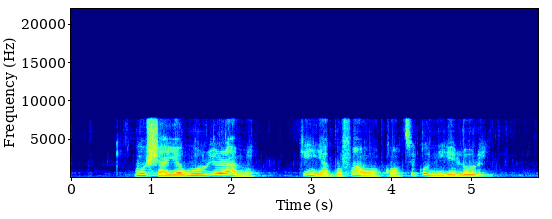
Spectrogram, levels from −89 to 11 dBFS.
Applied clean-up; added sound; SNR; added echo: neural separator model SepFormer DNS4.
